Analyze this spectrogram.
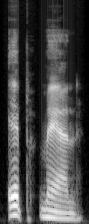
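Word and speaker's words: Ip Man: clips of it ever since and it's called ipman it's spelled IP space man M an itman and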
